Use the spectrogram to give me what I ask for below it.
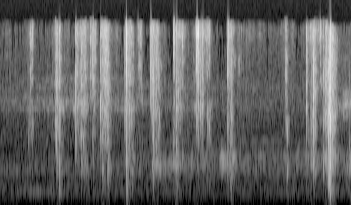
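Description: A tarot card drawn from the deck: many short, crisp papery snaps and flicks come in quick, uneven bursts, quiet overall, with the sharpest snap near the end.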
